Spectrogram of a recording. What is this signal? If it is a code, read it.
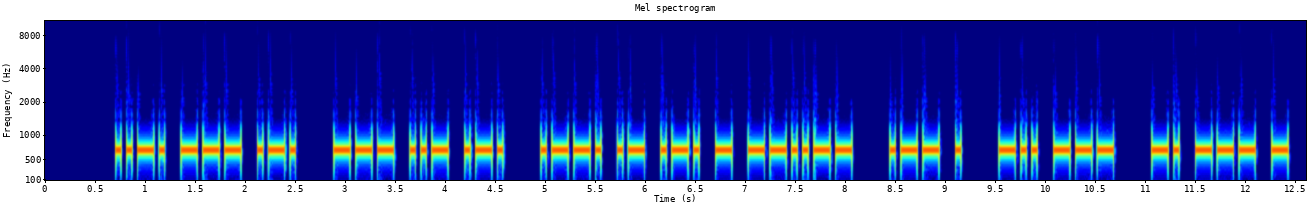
Morse code, heard as a keyed tone, about 22 wpm, 700 Hz. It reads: FOR OUR PART, WE DO NOT
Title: Sentences from Top 1000 Words - Review Part 1 - 22wpm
